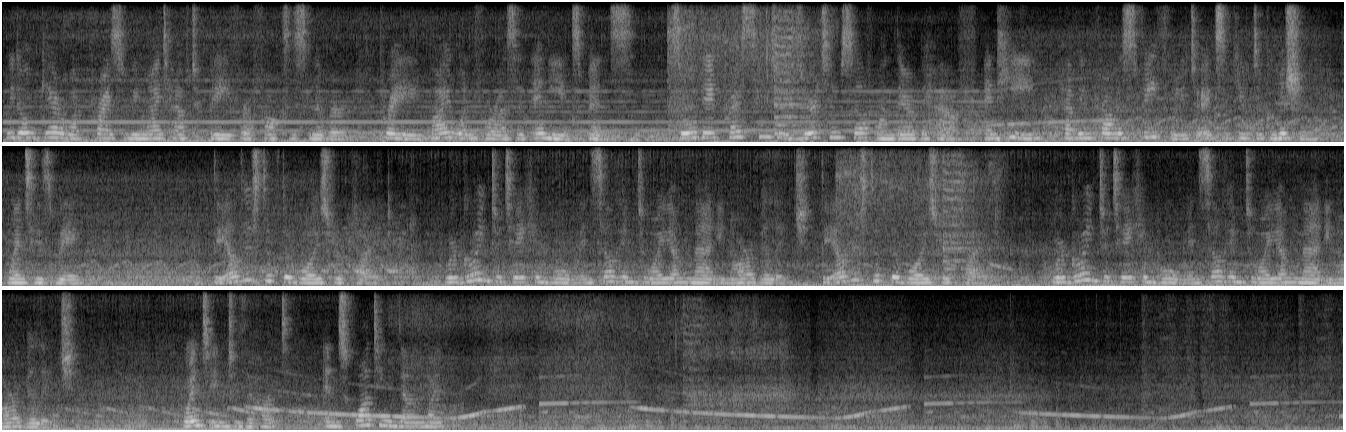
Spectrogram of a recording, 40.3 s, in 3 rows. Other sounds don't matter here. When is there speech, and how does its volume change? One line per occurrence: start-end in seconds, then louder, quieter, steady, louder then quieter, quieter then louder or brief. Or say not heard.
0.0-14.3 steady
15.5-27.6 steady
28.6-31.2 brief.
